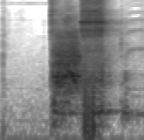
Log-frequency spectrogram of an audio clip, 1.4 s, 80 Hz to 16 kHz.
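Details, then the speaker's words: 2007 Kawasaki ZX-10R no-start with a new, fully charged battery: the starter press gives a half-second harsh clicking chatter from under the tank, lights go out, no cranking; cause unknown after earlier hesitant starts. "It's coming from right underneath the tank, kinda. So, I don't know what that is."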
